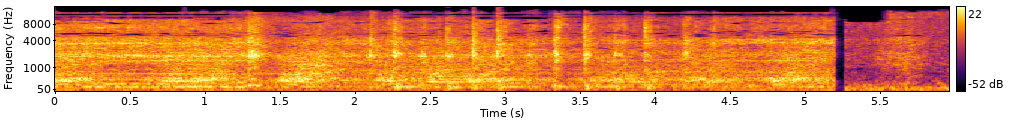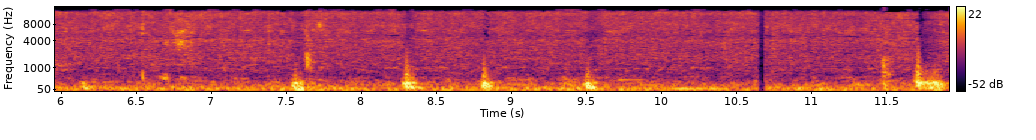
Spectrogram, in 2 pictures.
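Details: Car engine and traffic noise with music at first, then revving and knocks outdoors; no animal is heard.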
